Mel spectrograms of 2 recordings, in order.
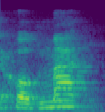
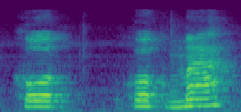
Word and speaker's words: chokmah: Por eso es bueno decir jokma, jok, porque ahí también tenemos la kaf y la mem y la muda, la hei, que esa no debe de sonar.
